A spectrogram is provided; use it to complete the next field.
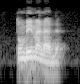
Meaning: to fall ill, to take sick
- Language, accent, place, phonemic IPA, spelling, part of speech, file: French, France, Lyon, /tɔ̃.be ma.lad/, tomber malade, verb, LL-Q150 (fra)-tomber malade.wav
